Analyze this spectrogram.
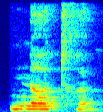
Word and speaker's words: Notre: Notre école, no se pronuncia la E.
